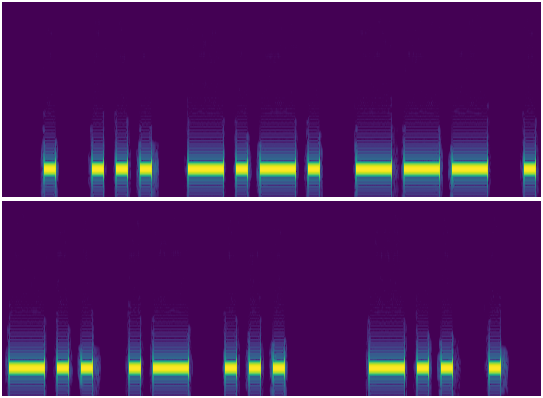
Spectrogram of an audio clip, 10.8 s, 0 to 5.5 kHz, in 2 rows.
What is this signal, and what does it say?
Morse code, heard as a keyed tone, about 10 wpm, 800 Hz. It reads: ESCOLAS DE
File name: Portugais - texte en clair 1 - vitesse - 10 mots minute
